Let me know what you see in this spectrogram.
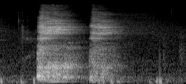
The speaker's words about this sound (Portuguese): Nossa, eu passei o dia bem, do nada me dá uma tosse, menino.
